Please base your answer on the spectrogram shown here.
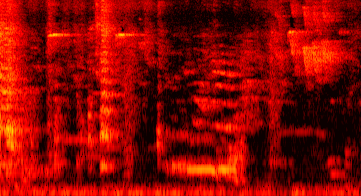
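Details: An agitated whistling thrush gives loud, clear whistled phrases, some slurred and some sharp, about one a second, over a low steady hum.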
